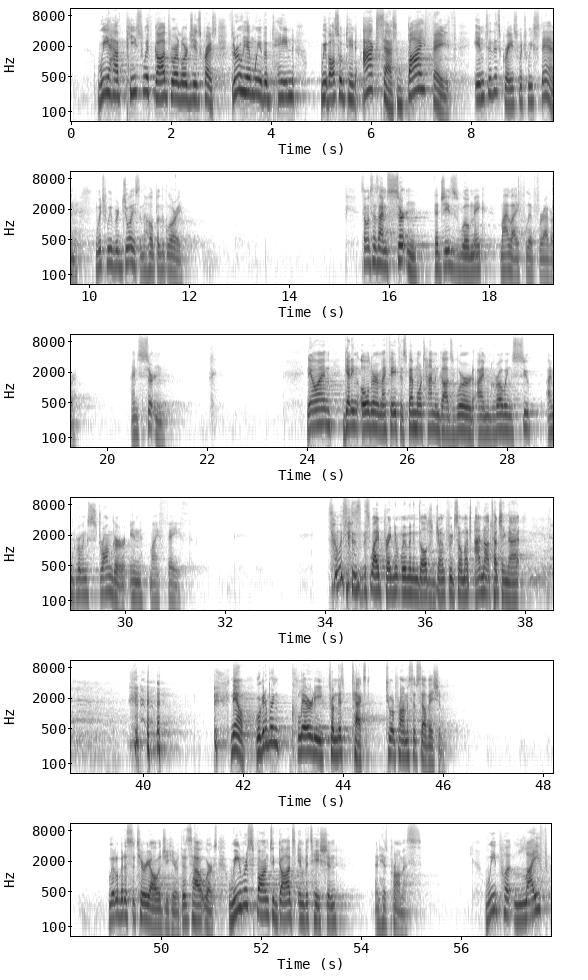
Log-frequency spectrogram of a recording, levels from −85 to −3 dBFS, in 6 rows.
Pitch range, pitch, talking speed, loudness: 135-190 Hz, 155 Hz, 130 wpm, -28 LUFS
